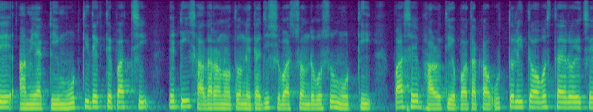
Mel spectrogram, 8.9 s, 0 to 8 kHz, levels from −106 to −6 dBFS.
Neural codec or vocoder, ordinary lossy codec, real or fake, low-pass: codec, 16 kHz, 16 kbps, FreqCodec, smaller model; none; fake; none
